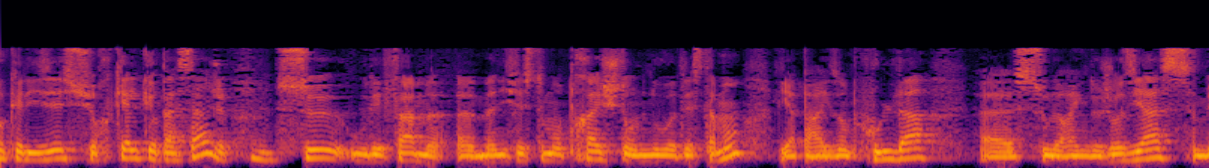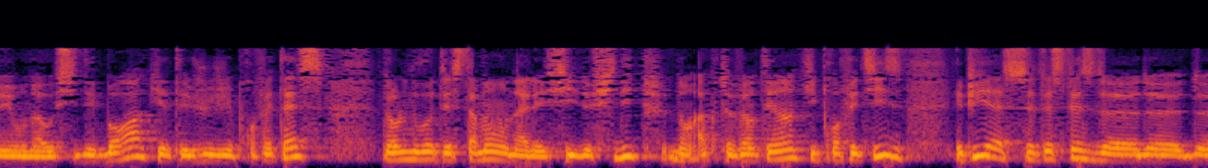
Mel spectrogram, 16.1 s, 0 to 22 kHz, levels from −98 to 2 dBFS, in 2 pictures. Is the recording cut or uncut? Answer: cut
